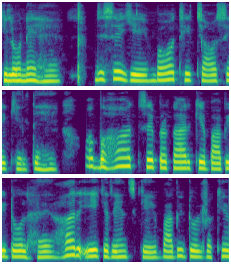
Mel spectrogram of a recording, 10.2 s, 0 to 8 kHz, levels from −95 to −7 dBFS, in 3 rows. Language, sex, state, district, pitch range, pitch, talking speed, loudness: Hindi, female, Chhattisgarh, Sarguja, 200-235 Hz, 215 Hz, 140 wpm, -17 LUFS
